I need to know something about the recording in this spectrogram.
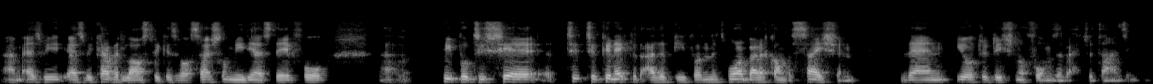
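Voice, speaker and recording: Croaky man presenting a training webinar; lowish voice, muffled video call sound. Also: flat delivery, brisk. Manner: hesitant, many fillers. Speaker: social media trainer.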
